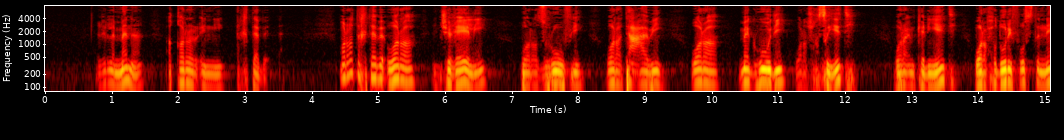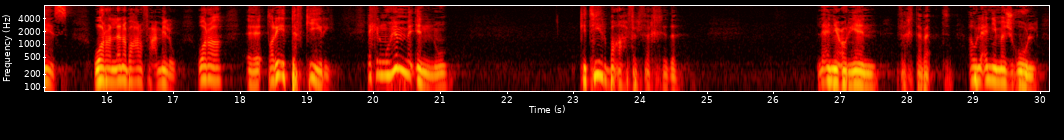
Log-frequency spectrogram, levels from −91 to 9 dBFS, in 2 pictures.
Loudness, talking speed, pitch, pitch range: -33 LUFS, 95 wpm, 125 Hz, 110-140 Hz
